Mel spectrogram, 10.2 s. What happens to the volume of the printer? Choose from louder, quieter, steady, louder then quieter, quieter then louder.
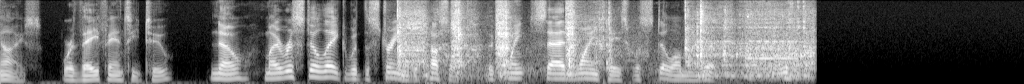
steady.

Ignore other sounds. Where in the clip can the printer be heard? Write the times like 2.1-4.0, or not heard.
3.9-8.2.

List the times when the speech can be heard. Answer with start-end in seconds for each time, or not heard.
0.0-8.0.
